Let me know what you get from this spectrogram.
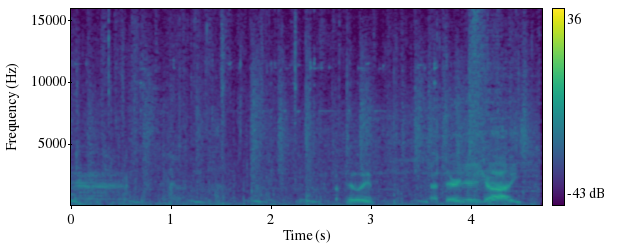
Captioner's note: rope swirling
